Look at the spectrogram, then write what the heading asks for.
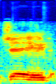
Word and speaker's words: JPDE: Route events, these are tied to characters you've already met outside of Team Jade and will progress their own personal route.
